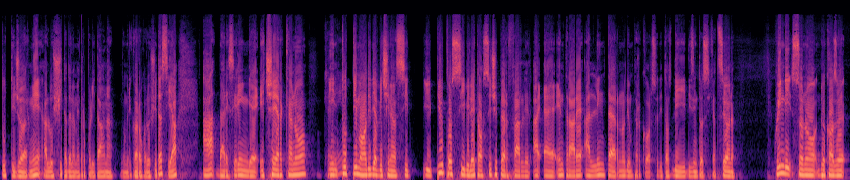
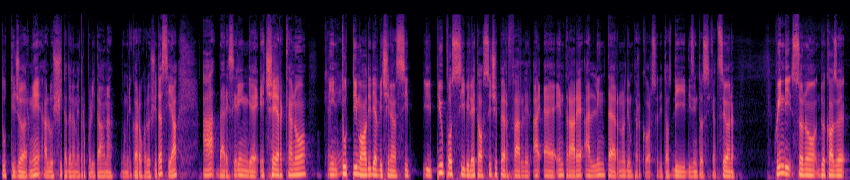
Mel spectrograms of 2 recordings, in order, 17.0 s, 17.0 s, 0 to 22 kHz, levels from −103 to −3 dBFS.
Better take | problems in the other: second | distortion; slight; 5% of the sound clipped

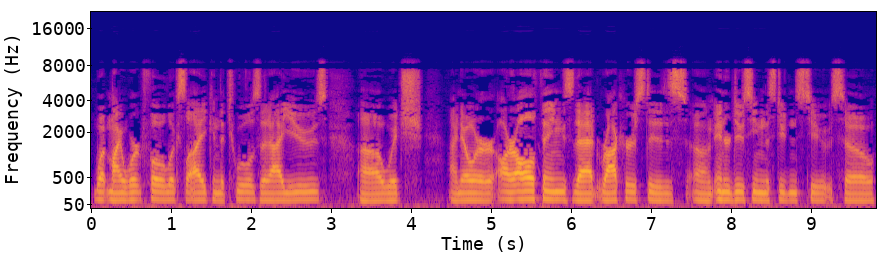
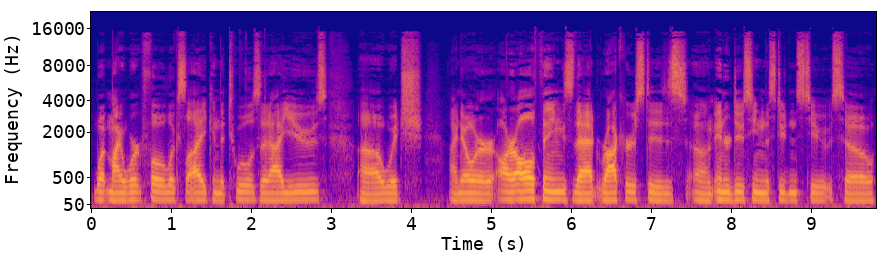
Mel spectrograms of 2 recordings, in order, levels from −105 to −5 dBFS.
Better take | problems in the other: second | garbled, watery; badly; nothing above 7.5 kHz; slightly in the second

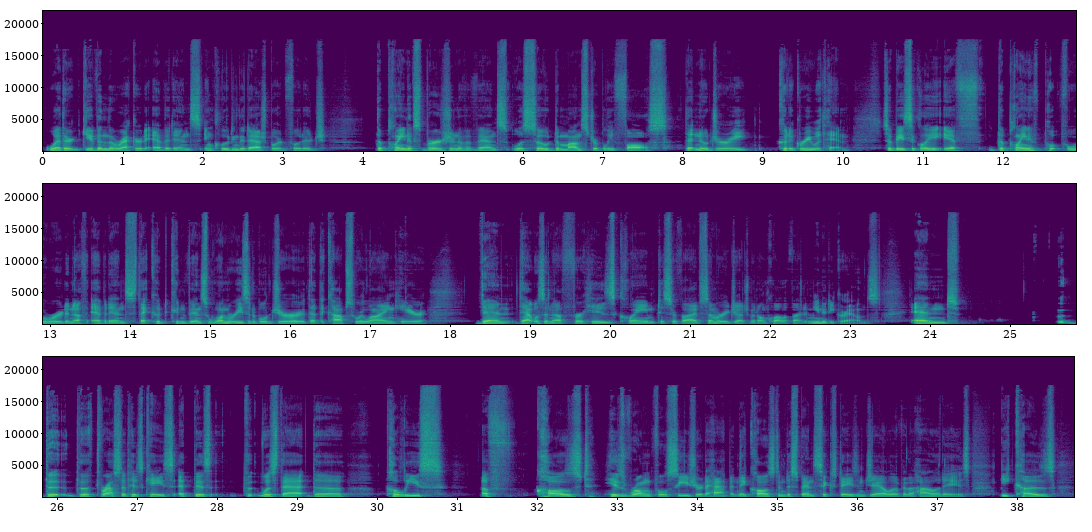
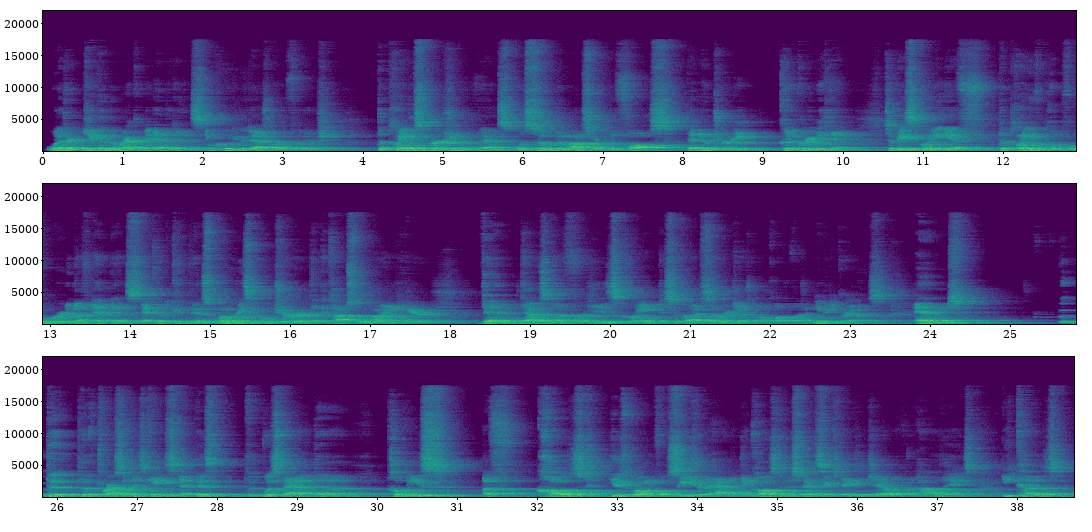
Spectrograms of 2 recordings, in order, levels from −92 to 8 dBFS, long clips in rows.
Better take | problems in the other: first | off-mic speech; far // room echo; strong; dies away in 1.7 s

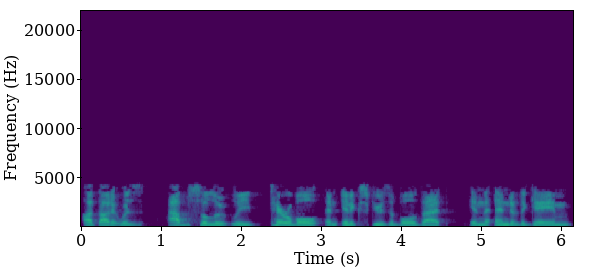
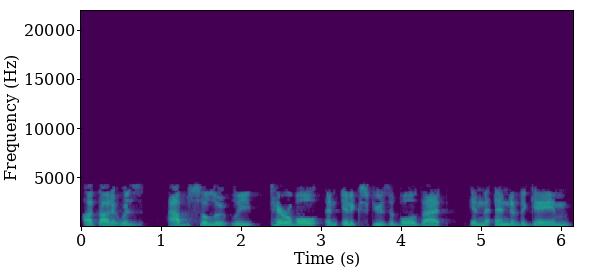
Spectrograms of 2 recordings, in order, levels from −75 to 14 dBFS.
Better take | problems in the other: neither | garbled, watery; badly; nothing above 4 kHz; the same in both

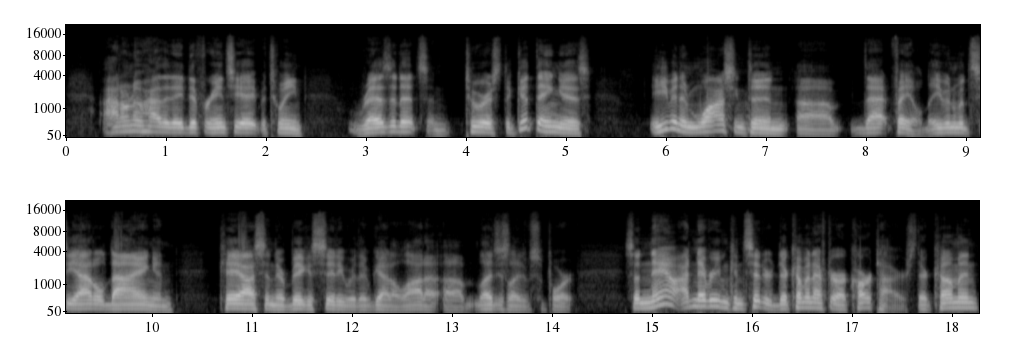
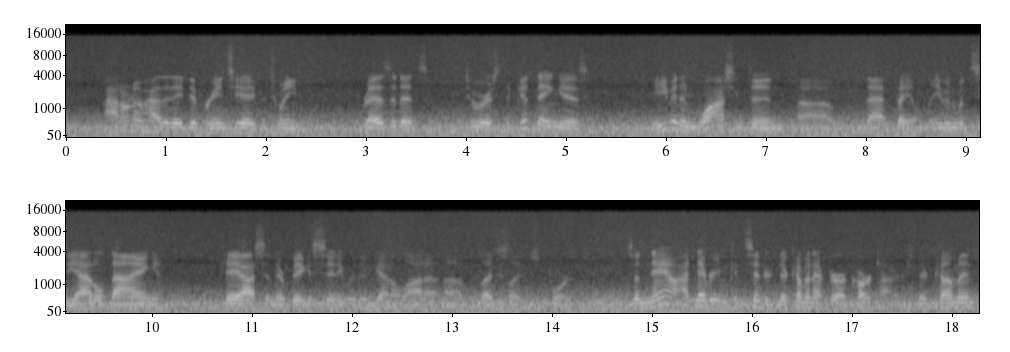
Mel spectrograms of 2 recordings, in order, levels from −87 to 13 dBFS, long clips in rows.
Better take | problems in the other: first | hiss; loud; throughout; 3 dB below the speech

